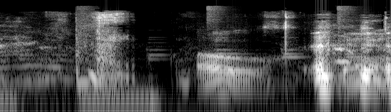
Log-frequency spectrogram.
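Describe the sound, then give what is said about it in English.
A single sharp sneeze bursts out, surrounded by casual conversational speech from a couple of voices. “what was that? Ooh, bless you.”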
